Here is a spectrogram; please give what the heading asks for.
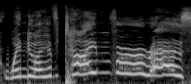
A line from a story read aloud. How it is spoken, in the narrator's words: yelled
